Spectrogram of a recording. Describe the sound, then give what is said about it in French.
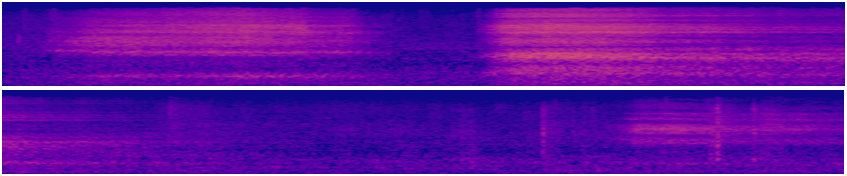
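Deep, slow breathing: a few long, airy breaths drawn in and let out, quiet and unhurried, with a pause before the last one. “Pour ce faire, respirons.”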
